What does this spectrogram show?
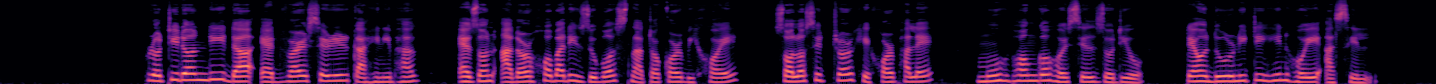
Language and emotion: Assamese, neutral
